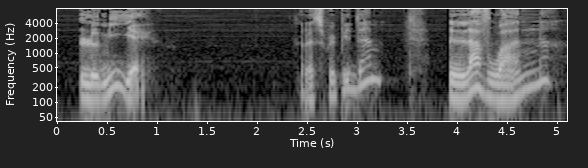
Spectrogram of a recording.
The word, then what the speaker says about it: millet: Le millet, here, I, and then double L, so I, millet. ET at the end, open, millet. L'orge, le quinoa, le son.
